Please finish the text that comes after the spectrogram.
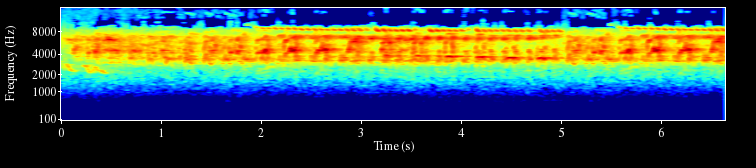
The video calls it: BESOURINHO-DE-BICO-VERMELHO canto (CHLOROSTILBON LUCIDUS), GLITTERING-BELLIED EMERALD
